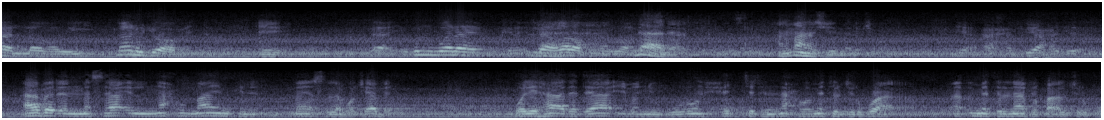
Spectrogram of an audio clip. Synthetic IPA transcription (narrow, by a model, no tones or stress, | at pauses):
alːʊɣawi | maʔnud͡ʒawabʕɪnda | ʔeː | lajaɡuːlnwalajɪmkɪnɪlaɣɑlɑt̪mɪnɑlˤːɑːlalala | ʔamanaʃeːmalad͡ʒawa̰ːb | jaʔaħabːjaħad̪ | ʔabad̪anmasaːʔɪlɪnːaħwmajɪmkɪnmajɑsˤɨlːawaːd͡ʒʔabad̪ | wɪlɪɦaːðad̪aːʔɪmanjaɡuːluːnħɪd̪ːanːaħwimɪθld͡ʒʊɾbuːʕ | mɪθlnaːfɪqɑʔɪld͡ʒʊɾbuː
